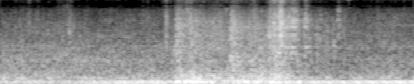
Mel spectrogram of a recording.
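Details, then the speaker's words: Daily-driver car on a road test: loud, deep, throaty drone swelling with throttle; massive holes in the muffler causing exhaust leak. "Dude, the exhaust sounds good on this thing. >> Massive holes in the muffler."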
